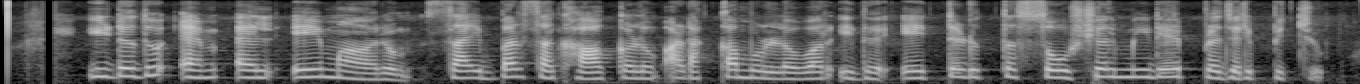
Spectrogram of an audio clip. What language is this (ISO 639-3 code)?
mal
